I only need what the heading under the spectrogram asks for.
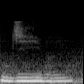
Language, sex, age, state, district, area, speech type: Urdu, male, 30-45, Uttar Pradesh, Gautam Buddha Nagar, urban, spontaneous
